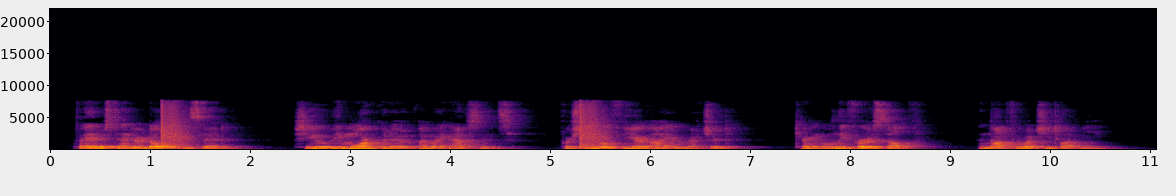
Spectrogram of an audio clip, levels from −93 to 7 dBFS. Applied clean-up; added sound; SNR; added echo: none; Gunshot, gunfire; 11 dB; reverberation time 0.6 s.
